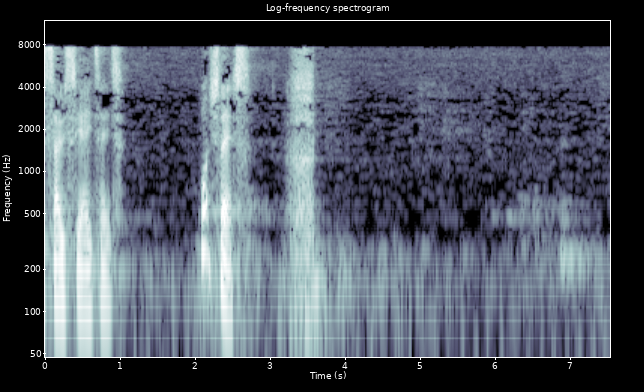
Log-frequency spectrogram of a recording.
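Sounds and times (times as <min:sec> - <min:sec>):
faint low hum: 0:00.0 - 0:07.5
speech: 0:00.1 - 0:01.1, 0:02.1 - 0:03.7
speaker breathing out sharply into the microphone: 0:03.2 - 0:03.8.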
